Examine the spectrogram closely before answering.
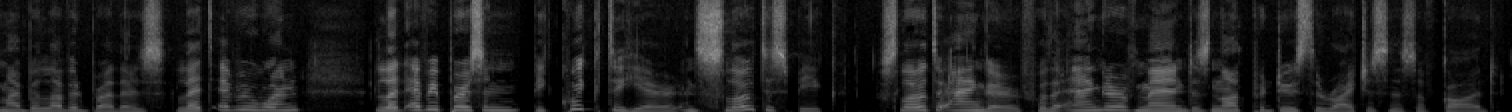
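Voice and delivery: ordinary talk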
